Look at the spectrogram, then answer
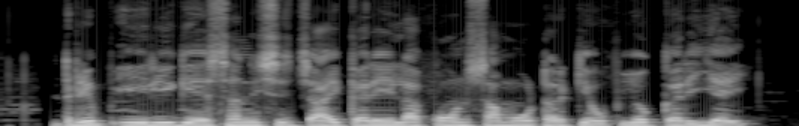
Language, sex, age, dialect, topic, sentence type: Magahi, male, 18-24, Western, agriculture, question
